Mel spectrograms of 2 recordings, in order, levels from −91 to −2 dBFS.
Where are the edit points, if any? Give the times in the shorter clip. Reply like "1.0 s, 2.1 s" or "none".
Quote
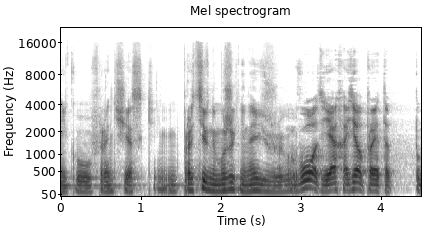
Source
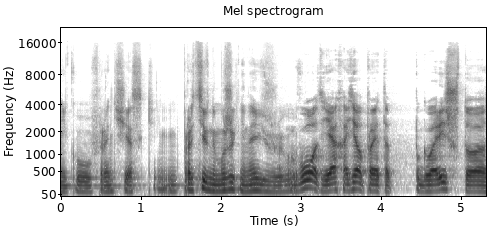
none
